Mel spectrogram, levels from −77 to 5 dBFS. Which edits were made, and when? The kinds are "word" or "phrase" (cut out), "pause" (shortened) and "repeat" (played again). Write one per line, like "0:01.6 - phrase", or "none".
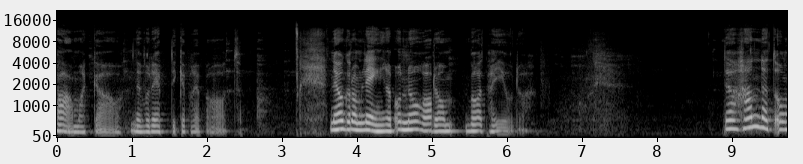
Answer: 0:03.9 - word
0:04.5 - word
0:05.0 - word
0:05.7 - phrase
